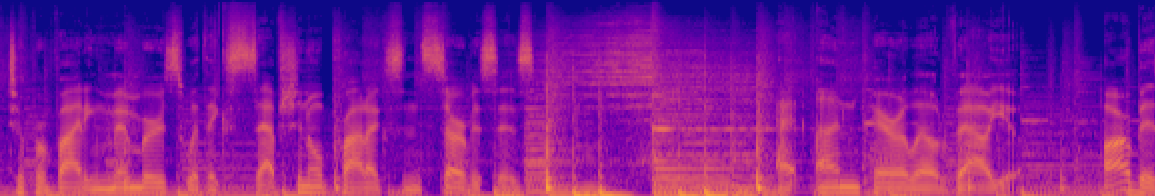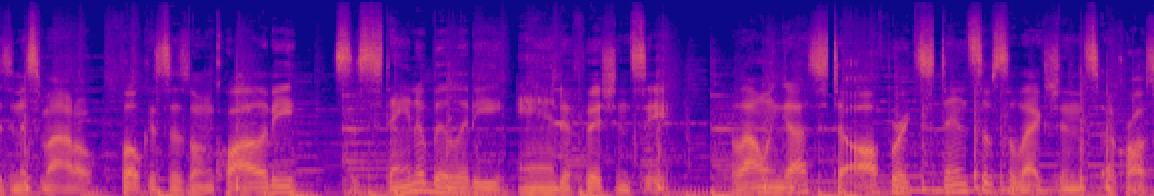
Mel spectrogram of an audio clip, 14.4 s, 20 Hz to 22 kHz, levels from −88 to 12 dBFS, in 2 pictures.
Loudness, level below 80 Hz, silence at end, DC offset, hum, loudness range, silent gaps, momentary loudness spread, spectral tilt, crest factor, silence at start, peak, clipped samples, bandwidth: -24 LUFS; -30 dBFS; 0 s; under 0.1%; none; 3 LU; none; 6 LU; -4.5 dB/octave; 18 dB; 0 s; -6 dBFS; under 0.1%; 19 kHz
